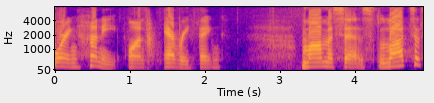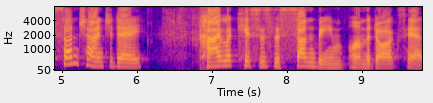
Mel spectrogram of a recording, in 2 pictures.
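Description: A woman talks at a very slow pace. The background is quiet. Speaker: grandmother storyteller. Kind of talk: reading a children's book aloud. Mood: gentle and warm. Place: home room.

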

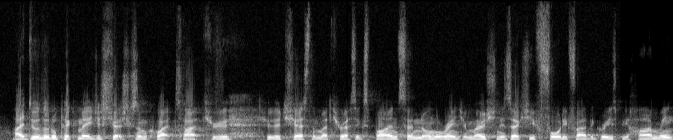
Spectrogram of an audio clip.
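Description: At a very fast pace, a man talks with a fairly low pitch and fairly even intonation. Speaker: fitness trainer. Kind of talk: tutorial. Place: gym.

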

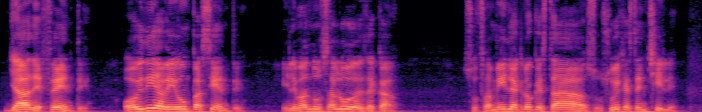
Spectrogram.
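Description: The speaker uses vocal fry and ordinary pitch variation at a fairly quick pace over a quiet background. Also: man, fairly high pitch for a man. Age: 40s. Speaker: physician giving health education. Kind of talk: educational livestream lecture with viewer Q&A. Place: home room.

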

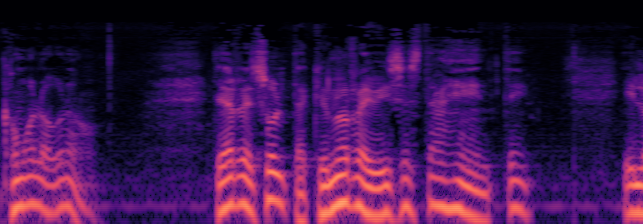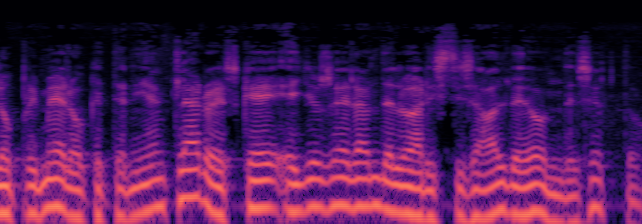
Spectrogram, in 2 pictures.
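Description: A man speaks in a plain, everyday voice, fairly low in pitch. His pace is moderate and his pitch variation ordinary. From Colombia. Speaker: professor and radio commentator on history and philosophy; professor, radio commentator on history. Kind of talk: radio talk, philosophical lecture-style answers. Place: studio.

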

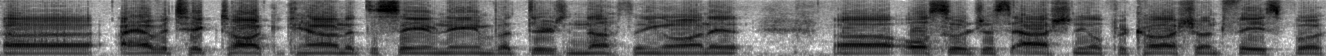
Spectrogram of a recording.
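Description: A man with a Canadian accent, very deep and low in pitch, monotone and flat in intonation, at a moderate pace and very even loudness. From Canada, Ladner, British Columbia; British Columbia. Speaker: podcaster. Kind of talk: casual chat. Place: studio. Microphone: studio mic.

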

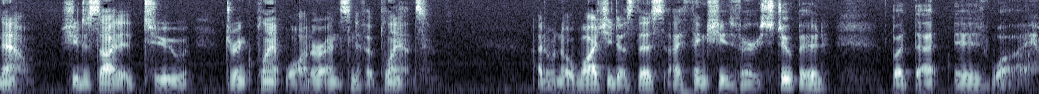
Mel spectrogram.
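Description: With long, frequent pauses, a man speaks fairly slowly at medium pitch using lively intonation. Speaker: narrator of a mock cat documentary. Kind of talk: mock nature documentary voiceover about a pet cat. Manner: slow, measured, with repeated emphasis on words like very.

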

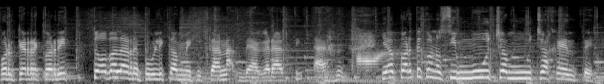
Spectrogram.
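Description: Clear music runs behind the voice. A woman talks at a moderate speed. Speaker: TV and radio host. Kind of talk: casual talk to camera. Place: studio.

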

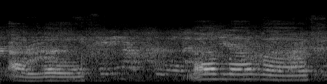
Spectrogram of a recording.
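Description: A woman speaks with ordinary pitch variation. Crowd noise carries in the background. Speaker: lifestyle vlogger. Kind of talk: casual vlog chat. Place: kitchen. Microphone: phone near.

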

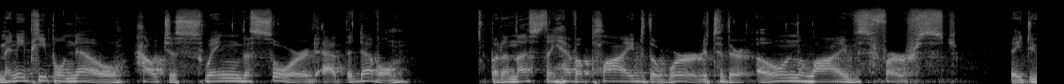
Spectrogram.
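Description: Speaking very slowly, a man keeps his loudness very even throughout. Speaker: preacher. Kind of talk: sermon. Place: church. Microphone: handheld.

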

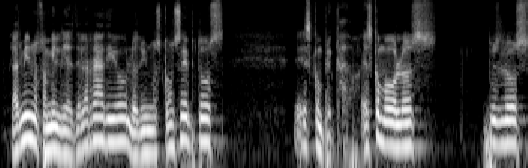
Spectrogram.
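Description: Speaking at a very slow pace, a man leaves long, frequent pauses. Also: ordinary pitch variation. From Mexico, Morelos; Mexico. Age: 40s. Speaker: radio announcer. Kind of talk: casual interview chat. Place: studio. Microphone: studio mic.

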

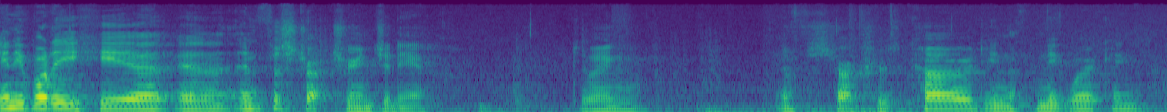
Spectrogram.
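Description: With a New Zealand accent, a man speaks at a moderate pace and fairly high pitch, his voice somewhat breathy. Pitch varies in an ordinary way, pauses are long and frequent, and light background noise is present. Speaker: software testing engineer; conference presenter. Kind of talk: conference talk. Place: hall. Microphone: handheld.

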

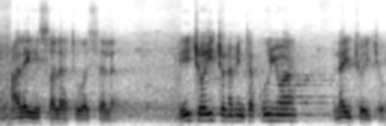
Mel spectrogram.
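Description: Here a man talks at a moderate pace. There is audible room echo and light background noise. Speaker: religious preacher. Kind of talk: sermon. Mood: warm, smiling. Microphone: handheld.

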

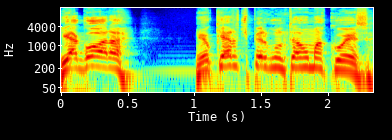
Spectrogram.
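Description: A man speaks with faint music in the background. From Brazil. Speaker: professional voice-over narrator. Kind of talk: video sales letter narration. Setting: studio. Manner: emphatic, persuasive, high-impact. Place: studio. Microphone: studio mic.

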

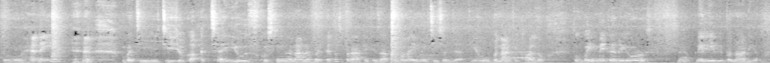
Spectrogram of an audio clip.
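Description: A woman speaks at a moderate pace with few pauses, her medium pitch showing ordinary variation over clear background noise.

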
